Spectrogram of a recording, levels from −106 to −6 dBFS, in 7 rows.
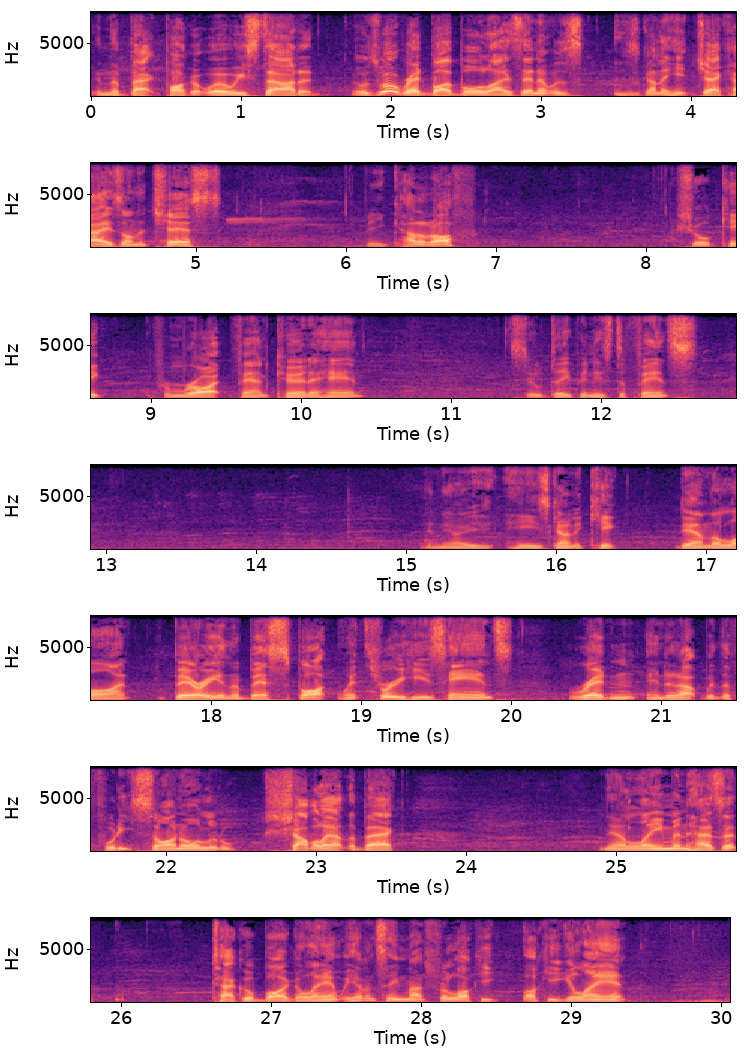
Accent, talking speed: Australian, 180 wpm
